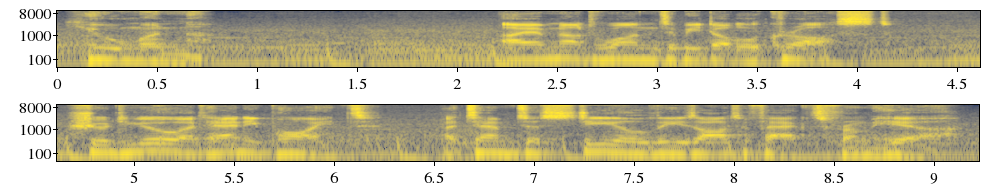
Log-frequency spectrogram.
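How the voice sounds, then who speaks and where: A man's voice: on the low side, takes it slowly. A man playing a proud, menacing alien shipmaster in a sci-fi audio drama, solemn and full of contempt. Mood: stern warning. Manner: solemn, imperious, contemptuous of humans. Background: music.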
